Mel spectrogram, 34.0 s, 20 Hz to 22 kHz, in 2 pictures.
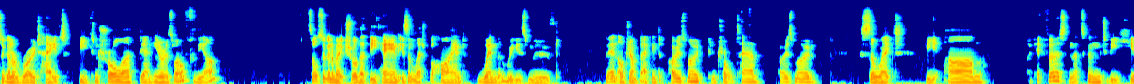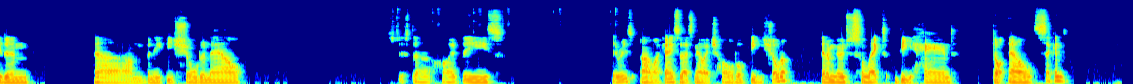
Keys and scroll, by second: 9.5 ctrl+Tab.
